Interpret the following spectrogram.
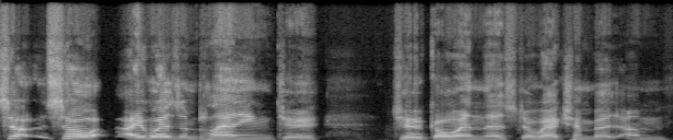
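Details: Adult man with a self-described speech impediment of unnamed type; speech impediment.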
